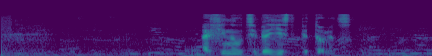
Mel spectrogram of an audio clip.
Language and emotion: Russian, neutral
